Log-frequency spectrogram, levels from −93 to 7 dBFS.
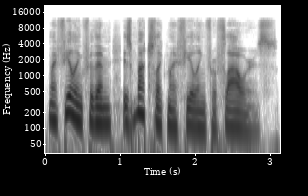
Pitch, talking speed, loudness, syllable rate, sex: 120 Hz, 210 wpm, -18 LUFS, 4.9 syllables/s, male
